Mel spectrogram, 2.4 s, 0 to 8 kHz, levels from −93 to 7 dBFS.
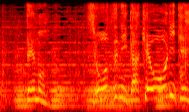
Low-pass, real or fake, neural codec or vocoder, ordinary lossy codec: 7.2 kHz; real; none; none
